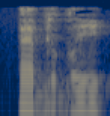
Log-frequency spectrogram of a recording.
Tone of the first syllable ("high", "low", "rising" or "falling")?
low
